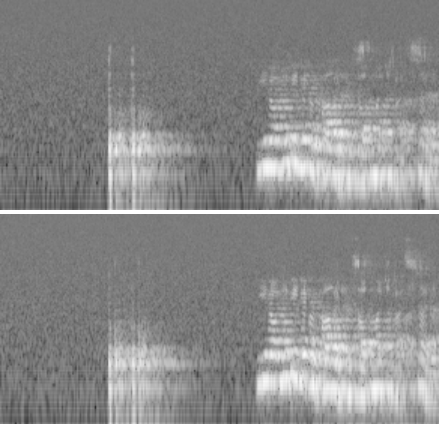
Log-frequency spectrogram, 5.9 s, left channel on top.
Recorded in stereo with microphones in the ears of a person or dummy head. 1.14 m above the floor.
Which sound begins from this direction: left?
Tapping, at 1.4 s.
